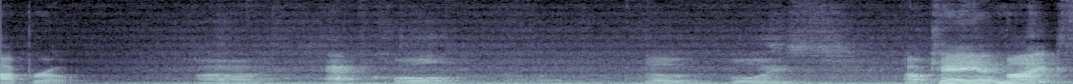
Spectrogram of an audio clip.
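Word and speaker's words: הַקּוֹל: Okay, let's go through and pronounce these and then give the translation. Okay? Hamelech, the king. Hakol, the voice.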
